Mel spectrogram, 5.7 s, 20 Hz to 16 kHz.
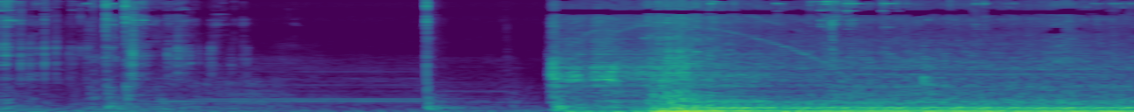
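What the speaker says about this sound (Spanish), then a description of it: "Vamos a intentar prenderlo." A Datsun 510 car: a few soft clicks and a brief key-like rattle, then the engine cranks and catches into a loud, steady idle that holds to the end.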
